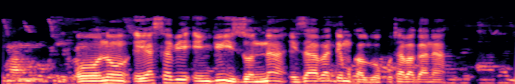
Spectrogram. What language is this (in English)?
Ganda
